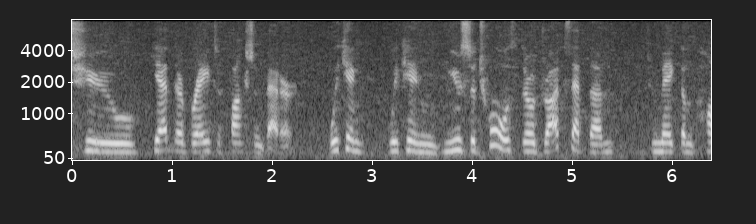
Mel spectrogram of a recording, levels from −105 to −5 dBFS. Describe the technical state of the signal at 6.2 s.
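At 6.2 s the noise suppressor is misjudging the signal. Between 6.09 and 6.36 s it treats part of the speech as steady background and pulls it down along with the noise, by as much as about 18 dB at the deepest point. Roughly a tenth of a second of sound in that span is affected, so the end of the clip sounds swallowed and faint, as if the tail of the phrase were partly erased.

The same suppressor is running across the whole clip, including this moment, cutting the room noise by about 18 dB. That noise sits only about 16 dB below the speech, so the suppressor has to work hard. Because it decides band by band and frame by frame, the leftover noise pumps down in gaps and swells back under the speech. The G.722 call path limits everything to below 8 kHz.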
